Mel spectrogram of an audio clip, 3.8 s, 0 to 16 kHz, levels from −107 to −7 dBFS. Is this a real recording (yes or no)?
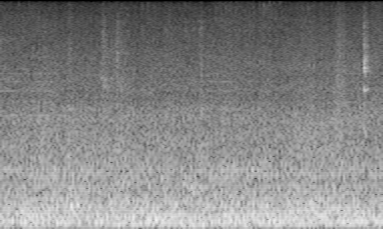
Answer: yes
